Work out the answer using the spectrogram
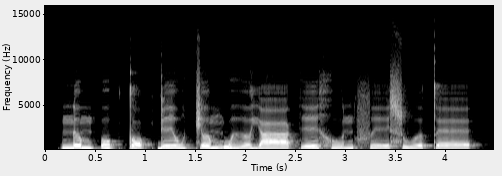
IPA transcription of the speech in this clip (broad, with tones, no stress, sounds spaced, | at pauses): n ə˧ m ʔ o˦˥ k̚ t̪ ɔ˨˩ k̚ ɗ e˧ w c ə˧˥ m w ɨ˧ ə̯ j aː˨˩ k e˧˥ x u˧˥ n f e˨˩˦ s u˨˩ ə̯ t̪ ɛ˨˩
